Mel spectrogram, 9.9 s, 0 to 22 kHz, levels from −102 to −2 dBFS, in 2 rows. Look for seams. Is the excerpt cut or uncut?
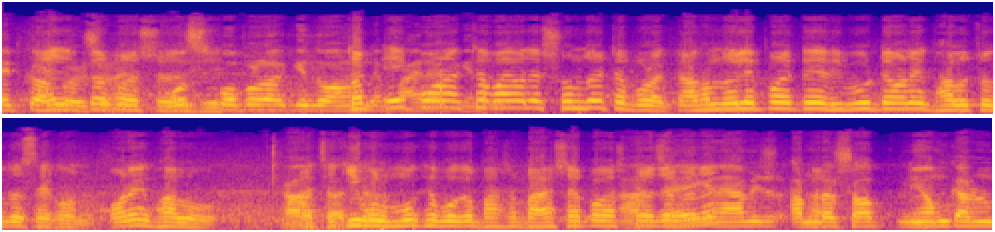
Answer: uncut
